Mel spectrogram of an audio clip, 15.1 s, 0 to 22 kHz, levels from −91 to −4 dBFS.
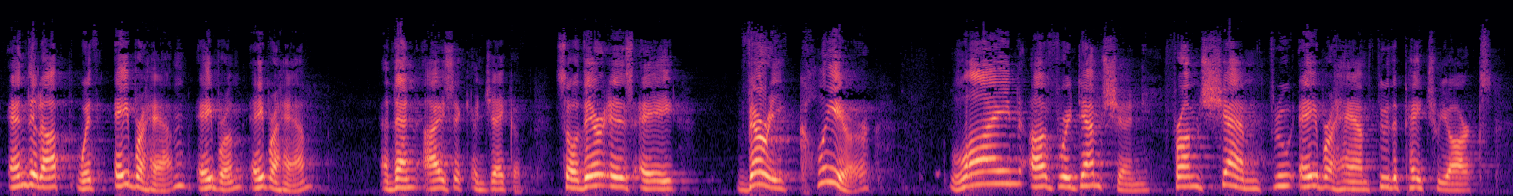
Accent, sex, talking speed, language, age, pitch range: American, male, 105 wpm, English, 60-79, 155-200 Hz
